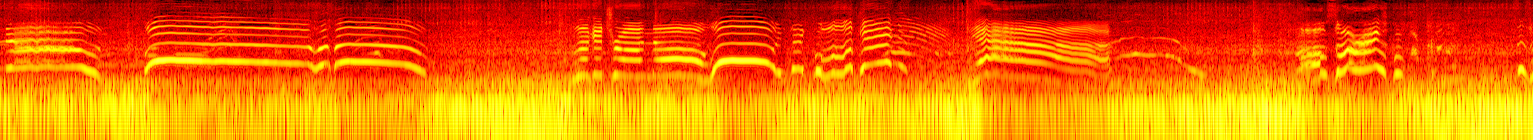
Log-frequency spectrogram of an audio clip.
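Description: Small gasoline engine of a Tomorrowland Speedway ride car running steadily under the drivers. High-pitched wordless vocal squeals and whoops, some held long and some gliding down, ring out over it throughout.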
